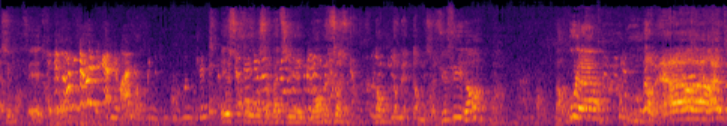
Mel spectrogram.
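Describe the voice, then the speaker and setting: An exasperated, harried husband. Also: male voice, sits high, noisy background. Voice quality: exasperated, bursts into shouts. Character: harried middle-aged man bickering on phone. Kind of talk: stage farce acting. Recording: roomy stage sound from far off, loud audience.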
